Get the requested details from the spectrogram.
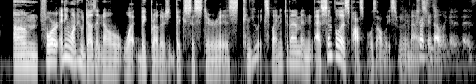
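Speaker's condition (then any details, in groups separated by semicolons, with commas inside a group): No condition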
